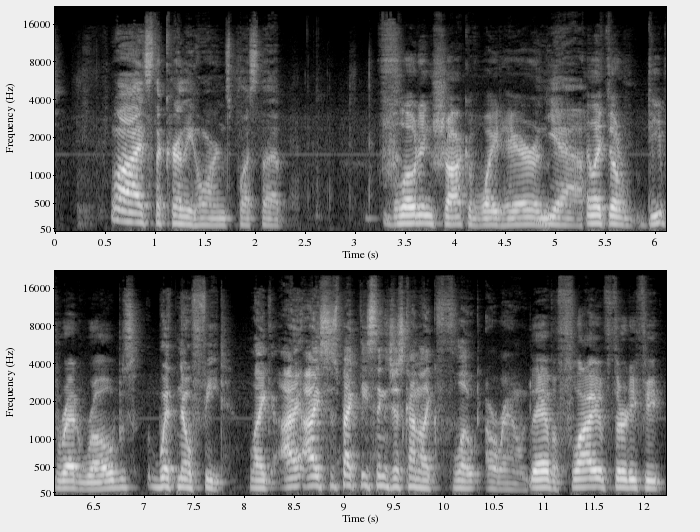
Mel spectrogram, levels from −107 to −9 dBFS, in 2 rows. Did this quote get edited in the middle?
no; 0 cuts

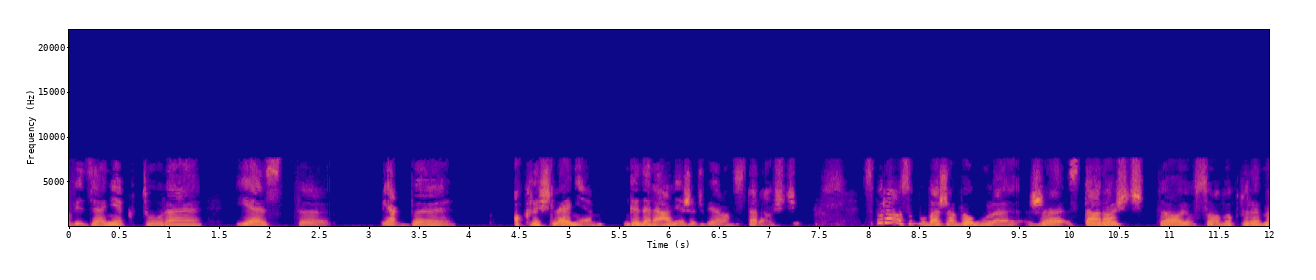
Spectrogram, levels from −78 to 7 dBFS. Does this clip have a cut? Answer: no; 0 cuts

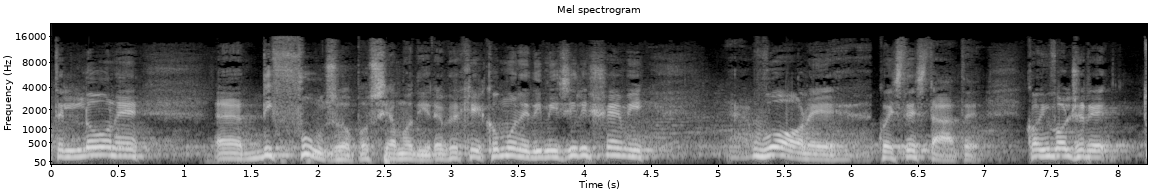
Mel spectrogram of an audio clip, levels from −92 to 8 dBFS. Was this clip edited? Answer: no; 0 cuts

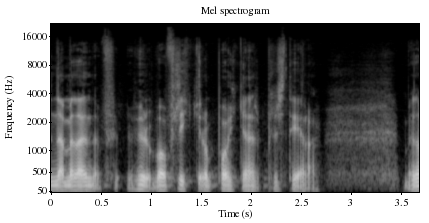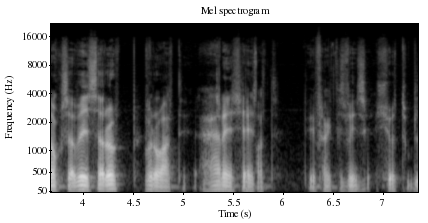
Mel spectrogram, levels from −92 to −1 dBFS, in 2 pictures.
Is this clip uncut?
no; 2 cuts; at 4.6 s, 5.7 s

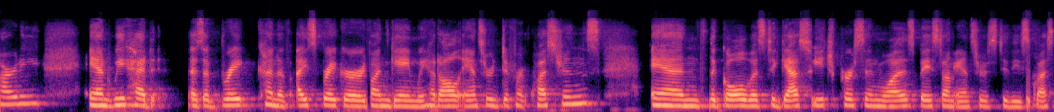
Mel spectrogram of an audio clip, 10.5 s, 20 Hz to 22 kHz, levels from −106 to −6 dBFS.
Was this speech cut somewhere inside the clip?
yes; 5 cuts; at 1.9 s, 3.7 s, 7.1 s, 8.1 s, 9.5 s

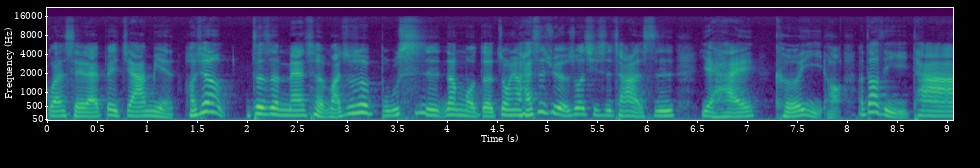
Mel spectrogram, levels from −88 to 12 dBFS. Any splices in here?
yes; 1 cut; at 1.3 s

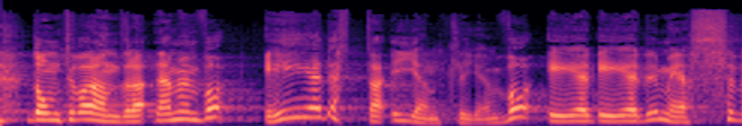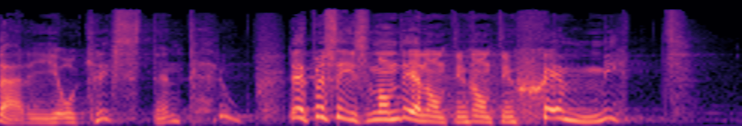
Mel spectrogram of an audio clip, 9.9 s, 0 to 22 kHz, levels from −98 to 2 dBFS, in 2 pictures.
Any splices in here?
yes; 3 cuts; at 3.9 s, 6.8 s, 8.1 s

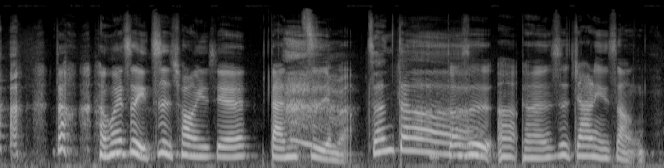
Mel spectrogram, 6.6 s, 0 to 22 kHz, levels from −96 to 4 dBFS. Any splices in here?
yes; 1 cut; at 5.2 s

